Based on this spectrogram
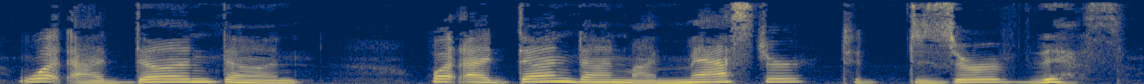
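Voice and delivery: slow, loud, grieving appeal; drawn-out, despairing question; anguished lament. A narrator's reading. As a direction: wail it slowly without sobbing. Miss Emma laments, about to cry.

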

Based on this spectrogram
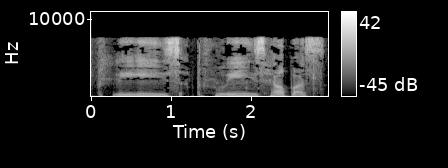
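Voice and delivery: slow, drawn-out beg; a small toy's drawn-out plea; begging plea. A narrator's reading. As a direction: stretch each please like a child begging. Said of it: "cried the dolls and toys".

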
